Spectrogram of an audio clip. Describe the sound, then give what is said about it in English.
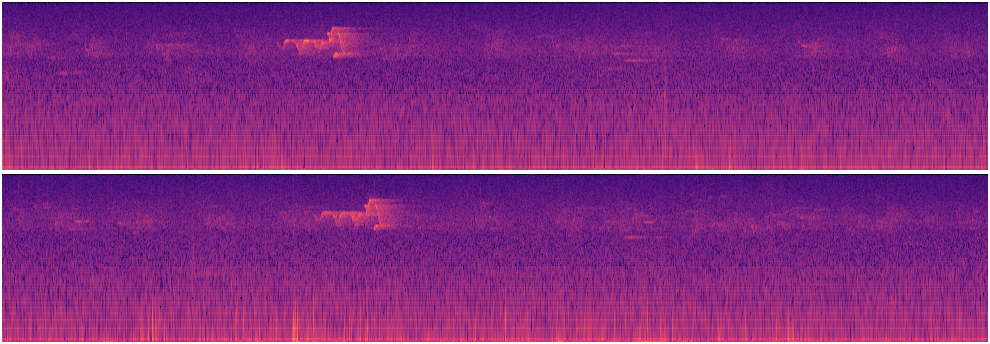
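A male hooded warbler sings two short, clear whistled phrases, around five and twenty seconds in, set against a steady rustling woodland background with no talking. “I still can't see this bird, but mostly yellow, black hood is what you would expect with a hooded warbler male.”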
